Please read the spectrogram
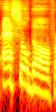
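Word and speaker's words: Düsseldorf: Did he pronounce Esseldorf right? – Yeah, he did, actually.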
